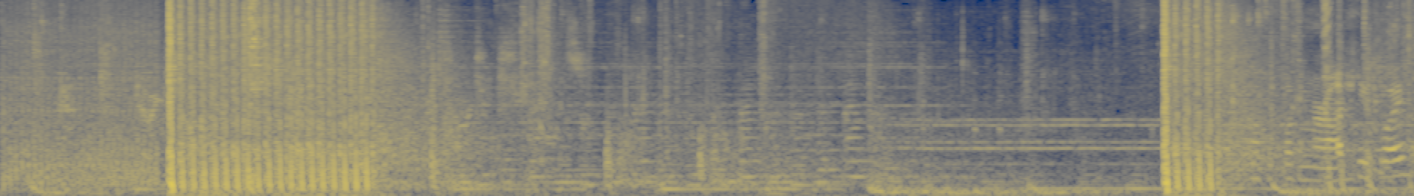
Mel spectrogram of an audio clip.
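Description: Rapid automatic gunfire from a firefight in the battle royale shooter Apex Legends: two loud, dense bursts of machine-gun fire, one early and one near the end, with quieter game sounds between.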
